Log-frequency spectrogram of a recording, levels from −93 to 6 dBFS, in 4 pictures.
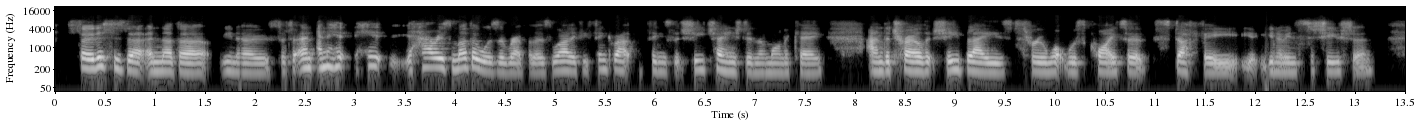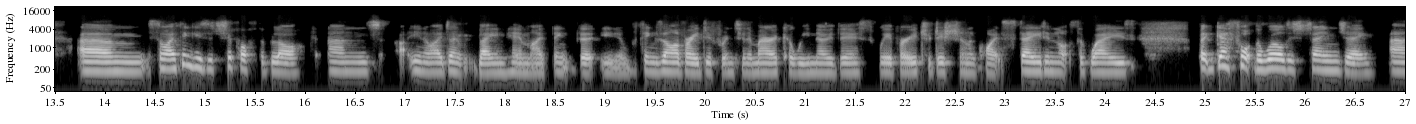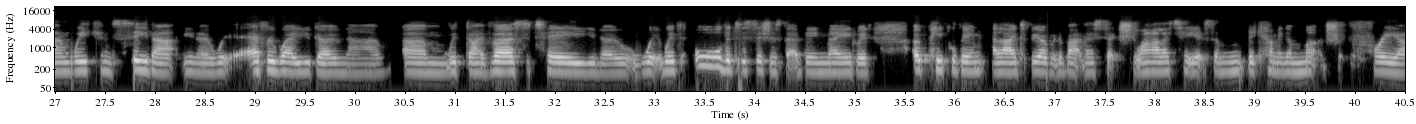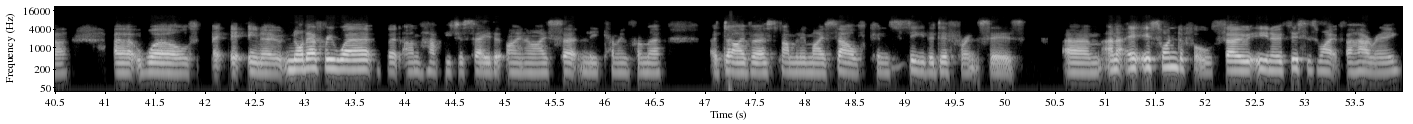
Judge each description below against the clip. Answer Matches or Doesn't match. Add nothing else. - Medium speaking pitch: Matches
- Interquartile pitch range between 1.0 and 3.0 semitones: Matches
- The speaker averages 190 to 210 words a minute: Matches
